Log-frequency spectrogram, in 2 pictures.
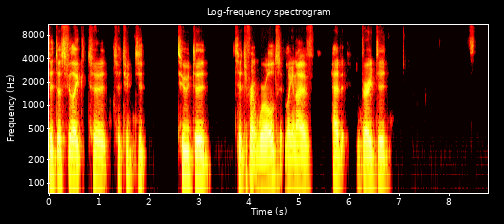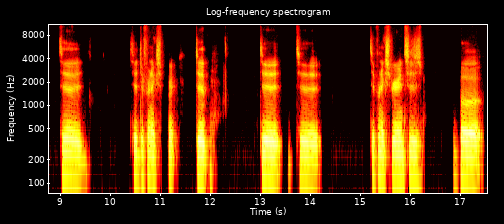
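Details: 26-year-old man who stutters, with marked part-word and word repetitions and blocks; stuttering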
